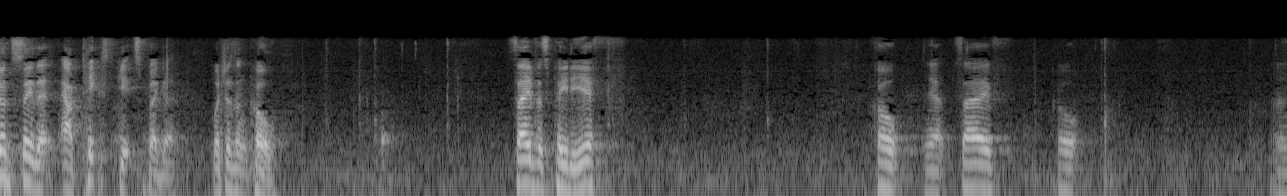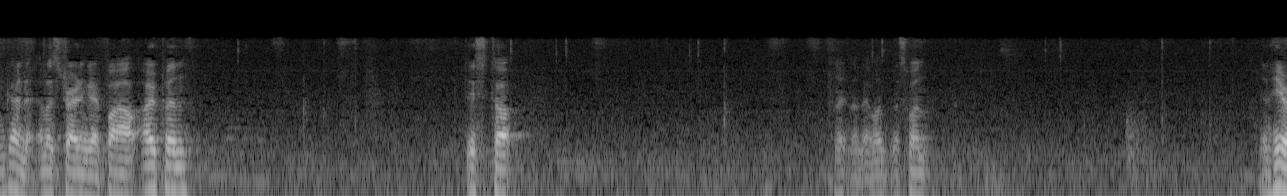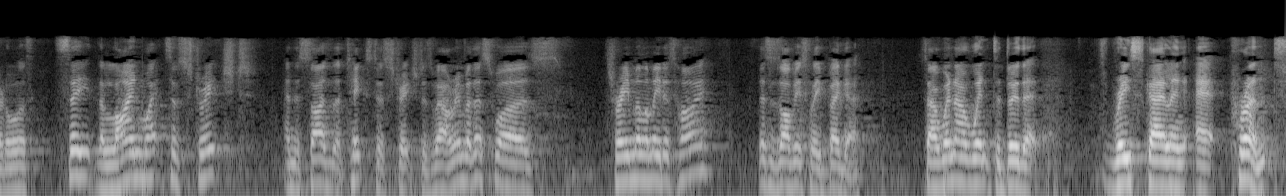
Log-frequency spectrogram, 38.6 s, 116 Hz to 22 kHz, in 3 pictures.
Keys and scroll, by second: 11.7 shift+super+Tab.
